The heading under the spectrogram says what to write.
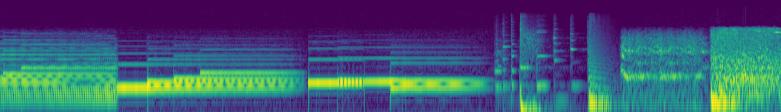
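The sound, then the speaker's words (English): A string of crash sounds from old Mac computers, played in the Mac Tracker app: sustained synthetic chord tones shifting every second or two, then stuttering glitchy bursts and loud hissing static at the end, with no voices. “The best one was some of the crash sounds.”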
